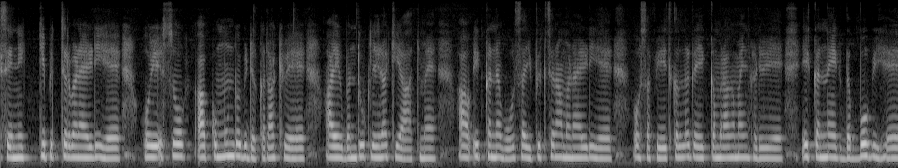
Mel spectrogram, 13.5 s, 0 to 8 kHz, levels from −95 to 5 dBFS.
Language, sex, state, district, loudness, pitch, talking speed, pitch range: Marwari, female, Rajasthan, Churu, -28 LUFS, 195 Hz, 195 wpm, 185-205 Hz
